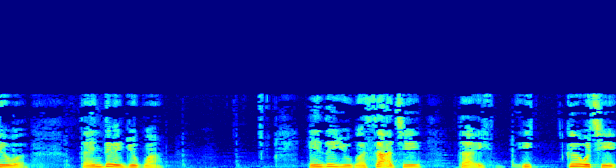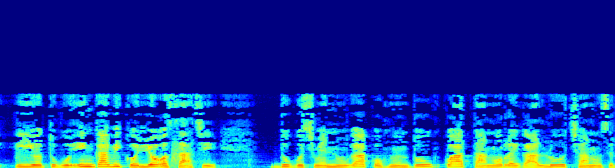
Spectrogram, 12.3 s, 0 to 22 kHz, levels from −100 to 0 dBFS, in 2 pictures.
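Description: The speech is hissy and grainy throughout, likely from heavy Vorbis compression near 22 kbps. A spectrogram shows a sharp ceiling at 9.7 kHz over speckled treble.

At 10.29 s, pre-echo spreads codec noise about 19 ms ahead of an attack as short hiss, visible as haze before the waveform's sharp rise.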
